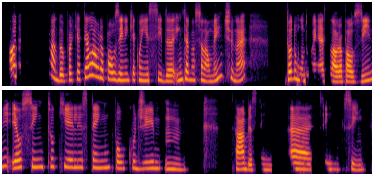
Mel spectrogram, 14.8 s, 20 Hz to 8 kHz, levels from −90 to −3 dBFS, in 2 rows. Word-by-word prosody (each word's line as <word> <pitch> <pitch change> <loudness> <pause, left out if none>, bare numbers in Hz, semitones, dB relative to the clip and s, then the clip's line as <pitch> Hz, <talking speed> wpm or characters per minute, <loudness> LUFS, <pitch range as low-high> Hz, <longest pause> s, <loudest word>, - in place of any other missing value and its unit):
Olha, 385 - +6 0.7
complicado, 250 - +3
porque 240 +4 -2
até 270 +6 -1
a 355 - +7
Laura 360 -7 +5
Paulzini 245 -4 +2
que 235 - -5
é - - -2
conhecida 220 -3 -1
internacionalmente 245 - -1
né, 210 - 0 0.8
todo 280 +2 +4
mundo 220 -4 -3
conhece 195 0 -2
Laura 185 -2 +6
Paulzini, 195 +10 +1
eu 250 +3 +5
sinto 275 +1 -4
que 310 -1 -2
eles 265 -1 0
têm 250 -2 -1
um 260 +1 -3
pouco 230 -1 -5
de, 225 +2 -3
hum, 200 -3 -5 1.0
sabe 200 -1 +5
assim, 180 0 -10 0.4
é, 200 -3 +4 0.2
sim, 200 -3 -12
sim, 185 -2 -8
230 Hz, 125 wpm, -24 LUFS, 200-265 Hz, 1.0 s, a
